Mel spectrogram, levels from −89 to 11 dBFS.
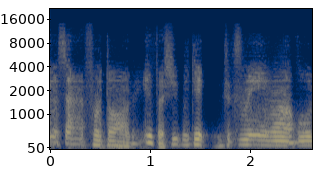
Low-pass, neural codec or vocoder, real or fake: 14.4 kHz; codec, 44.1 kHz, 0.9 kbps, DAC; fake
